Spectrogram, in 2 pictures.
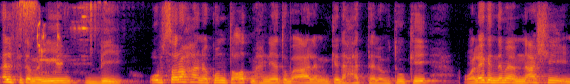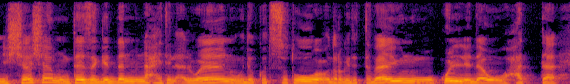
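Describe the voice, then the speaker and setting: In an Egyptian accent, the speaker runs on with hardly any pauses in a dark, mellow tone. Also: man, fairly high pitch for a man, ordinary pitch variation, moderate pace, very clean recording, silent background. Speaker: tech YouTuber. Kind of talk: product review.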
